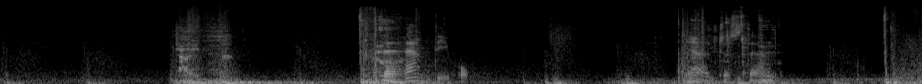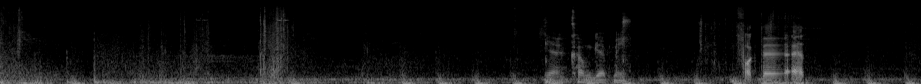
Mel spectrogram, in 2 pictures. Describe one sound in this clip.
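Quick footsteps thud steadily on a hard floor.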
